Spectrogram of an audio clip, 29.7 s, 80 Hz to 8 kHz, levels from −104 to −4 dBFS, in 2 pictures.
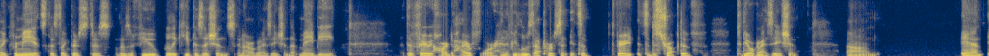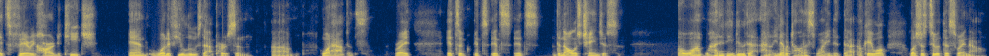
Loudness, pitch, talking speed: -17 LUFS, 100 Hz, 185 wpm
